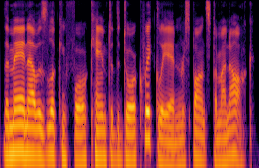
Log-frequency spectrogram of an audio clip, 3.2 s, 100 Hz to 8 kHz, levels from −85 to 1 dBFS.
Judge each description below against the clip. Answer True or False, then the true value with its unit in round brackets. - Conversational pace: False (295 wpm)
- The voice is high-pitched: False (130 Hz)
